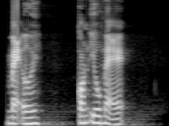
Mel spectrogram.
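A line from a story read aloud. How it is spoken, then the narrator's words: Loud shout. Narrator (Vietnamese): hét to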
